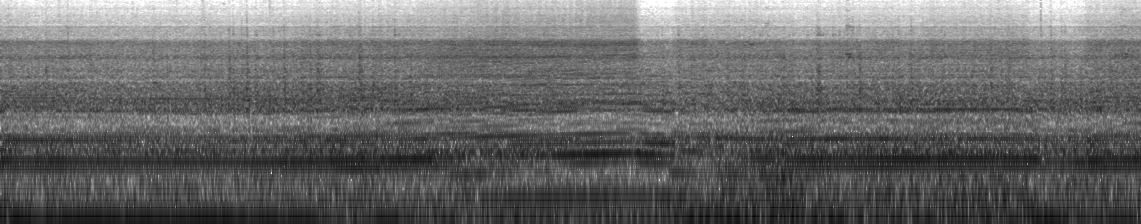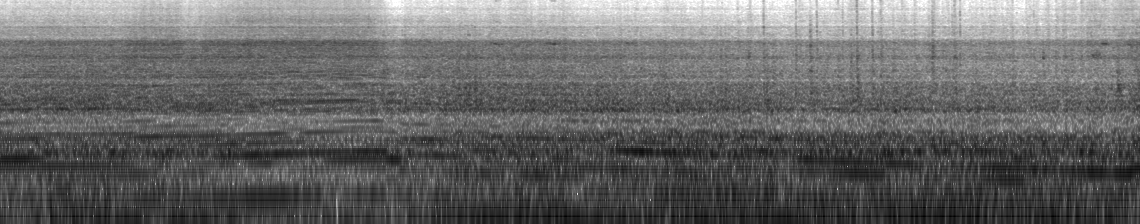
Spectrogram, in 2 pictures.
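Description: Hobby stock car's engine, heard from inside the car, running under load with its pitch rising and falling as it laps the oval and easing off briefly about eight and nineteen seconds in, over steady road and wind noise.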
